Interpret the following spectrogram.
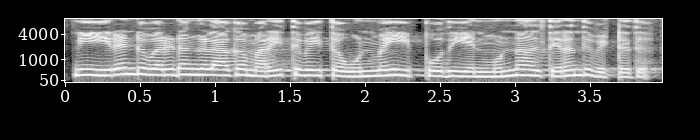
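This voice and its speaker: A woman's voice: medium pitch, steady tone, normal speed, dark tone, smooth, lightly acted. A woman reading a stern, betrayed husband who speaks in a harsh, accusing way. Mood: cold.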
